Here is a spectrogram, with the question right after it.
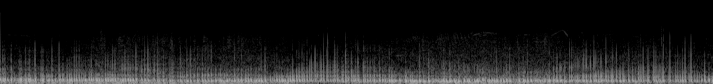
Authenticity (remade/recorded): recorded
